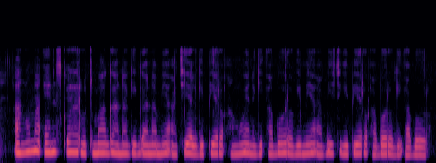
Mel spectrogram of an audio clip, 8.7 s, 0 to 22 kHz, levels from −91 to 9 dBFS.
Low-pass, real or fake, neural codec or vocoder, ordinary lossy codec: 7.2 kHz; fake; autoencoder, 48 kHz, 128 numbers a frame, DAC-VAE, trained on Japanese speech; none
